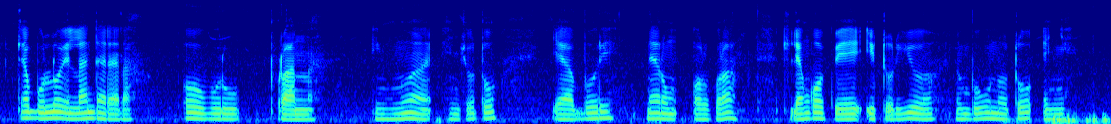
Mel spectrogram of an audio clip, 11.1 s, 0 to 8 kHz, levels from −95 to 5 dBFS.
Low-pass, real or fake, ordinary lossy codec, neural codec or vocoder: 7.2 kHz; real; none; none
